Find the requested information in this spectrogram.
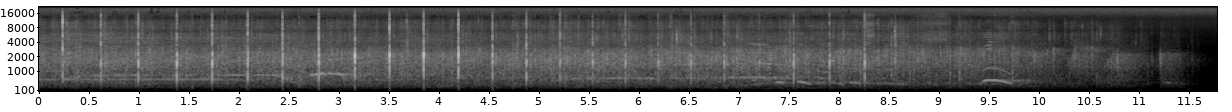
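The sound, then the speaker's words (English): A church audience claps hands during a sermon, answering the preacher's call to clap, in a steady, unison rhythm of sharp beats over a murmuring crowd and sustained voices, the clapping loosening before everything fades out at the end. “Come on, somebody, clap your hands right now.”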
